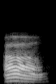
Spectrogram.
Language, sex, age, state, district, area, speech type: Maithili, male, 45-60, Bihar, Madhubani, rural, conversation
